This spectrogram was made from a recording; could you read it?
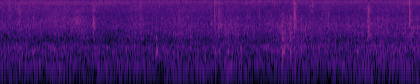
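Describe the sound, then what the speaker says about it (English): Wind blows outdoors in a steady, low rushing buffet across the microphone, fairly faint and constant throughout with no voices. "Nice and windy."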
